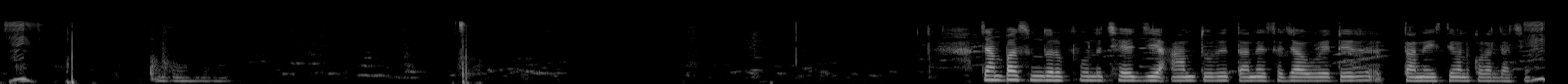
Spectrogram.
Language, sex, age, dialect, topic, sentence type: Magahi, female, 18-24, Northeastern/Surjapuri, agriculture, statement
